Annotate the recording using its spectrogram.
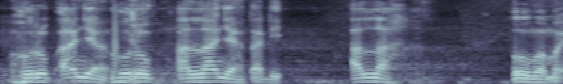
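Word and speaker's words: الله: Bukan alau itu. Itu Allah. Enggak ada di situ. Itu hurufnya tuh alif lamet lamet he. Itu alif lamet lamet alif he.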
